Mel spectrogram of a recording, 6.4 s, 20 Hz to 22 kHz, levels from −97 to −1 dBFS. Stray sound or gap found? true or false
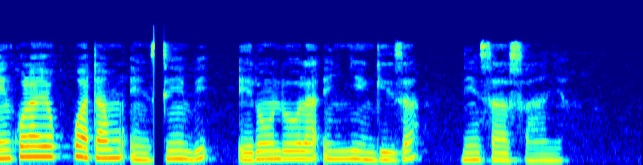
true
